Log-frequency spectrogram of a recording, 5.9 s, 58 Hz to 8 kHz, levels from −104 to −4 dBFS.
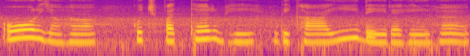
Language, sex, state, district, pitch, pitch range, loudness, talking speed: Hindi, female, Haryana, Charkhi Dadri, 210 Hz, 200-245 Hz, -19 LUFS, 90 wpm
